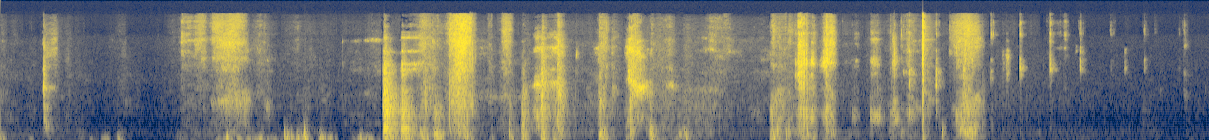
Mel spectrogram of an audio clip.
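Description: Handling noise on the camera's microphone: irregular rustling, brushing and bumps as the device is picked up and moved, from about two seconds in until about ten seconds in, with a sharp click near the end of it.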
